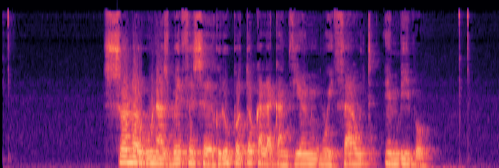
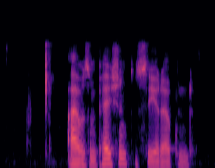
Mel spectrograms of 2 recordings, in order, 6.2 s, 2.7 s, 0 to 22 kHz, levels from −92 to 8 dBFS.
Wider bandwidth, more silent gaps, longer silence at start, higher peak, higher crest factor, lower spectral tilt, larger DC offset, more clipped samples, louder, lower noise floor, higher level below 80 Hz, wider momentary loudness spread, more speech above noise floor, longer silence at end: first, 17 kHz vs 8.2 kHz; neither; first, 1.3 s vs 0.55 s; first, 0 dBFS vs -10 dBFS; second, 12 dB vs 26 dB; about the same, -5.5 dB/octave vs -4.5 dB/octave; neither; neither; first, -11 LUFS vs -35 LUFS; second, -52 dBFS vs -72 dBFS; first, -44 dBFS vs -74 dBFS; first, 18 LU vs 8 LU; about the same, 41 dB vs 38 dB; first, 0.85 s vs 0.3 s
